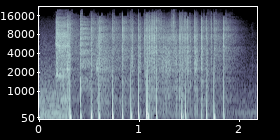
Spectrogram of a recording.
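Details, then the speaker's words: Beginner's MIG-style spot welds with welder on the low setting and wire speed around seven; sharp irregular pops and crackles in uneven bursts instead of a steady sizzle, as if struggling to establish a hot weld; welder unsure whether wire speed is too low. "I get that popping that happens it's like it's having a hard time establishing a hot weld or something"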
